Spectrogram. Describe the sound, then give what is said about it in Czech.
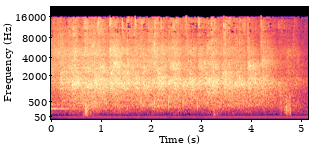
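A church audience claps steadily for the day's preachers for several seconds, a dense wash of many hands at a fairly loud, even level that tapers off slightly at the end, with no one speaking. “Takže já moc děkuji a myslím, že můžeme zatleskat našim kazatelům dnešní.”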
